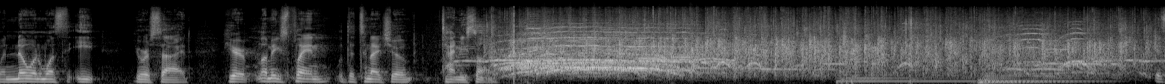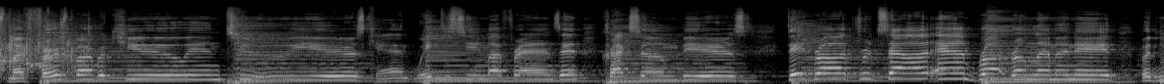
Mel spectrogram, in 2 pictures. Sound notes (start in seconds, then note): 4.5 cheering and applause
